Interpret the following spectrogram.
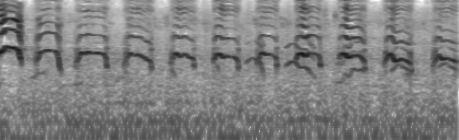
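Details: Newborn puppies with their stray mother: a clear run of high, arching whimpers, each rising and dropping, repeated roughly twice per second over soft background rumble.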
